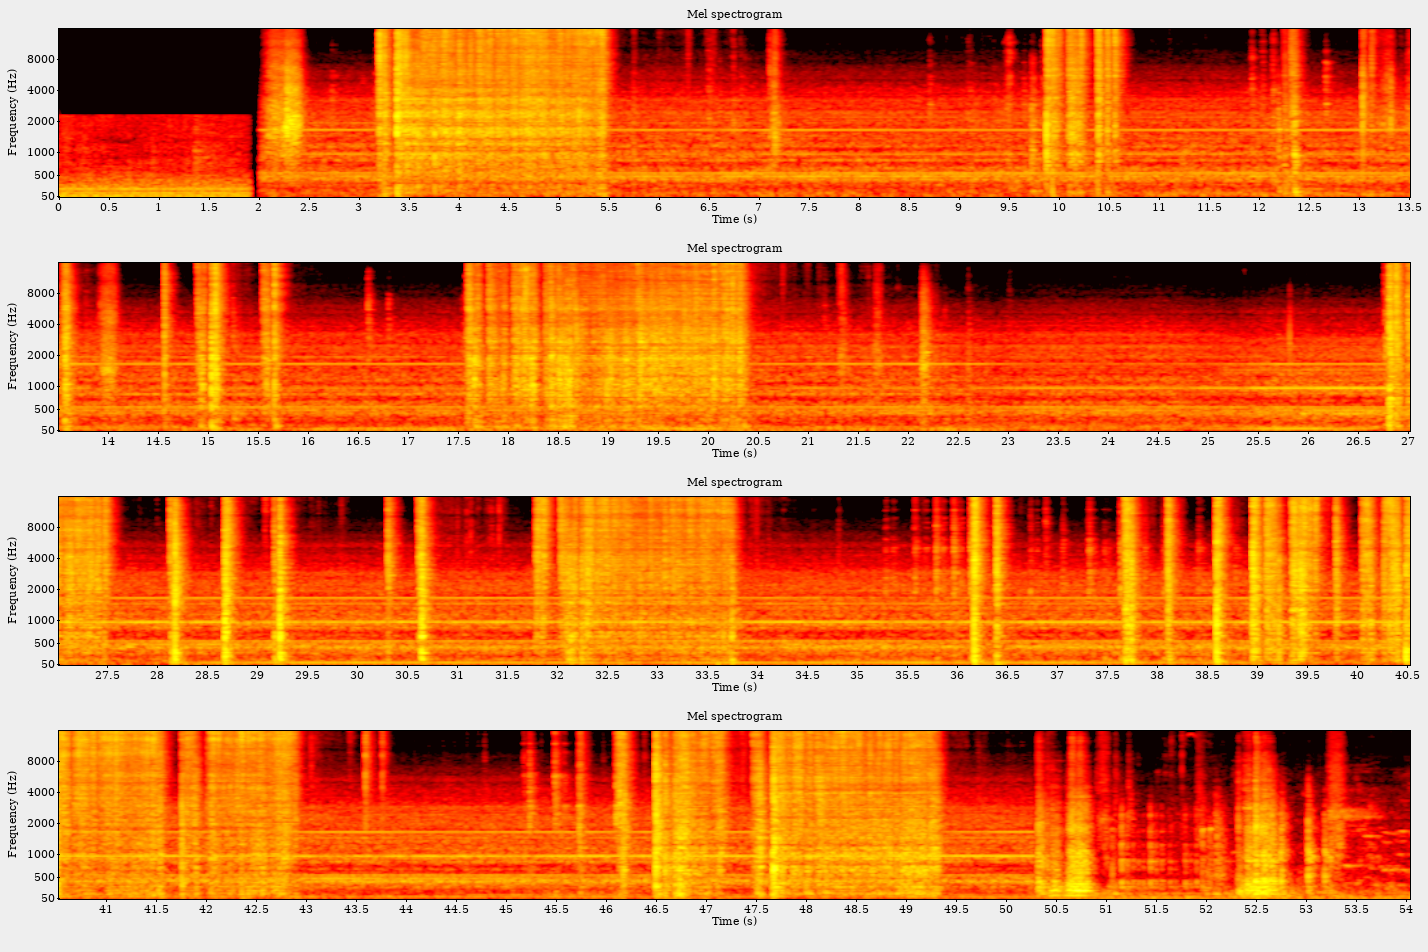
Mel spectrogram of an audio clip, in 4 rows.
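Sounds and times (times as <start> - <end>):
steady hum: 0.0 - 54.0
welding arc crackle: 3.1 - 5.8, 9.8 - 10.7, 12.2 - 15.9, 17.5 - 21.7, 26.7 - 34.3, 35.8 - 43.9, 45.2 - 49.6.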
